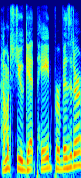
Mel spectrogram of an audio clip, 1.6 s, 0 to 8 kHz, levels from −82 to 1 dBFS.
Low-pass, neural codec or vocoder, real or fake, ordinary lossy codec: 7.2 kHz; none; real; Opus, 64 kbps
